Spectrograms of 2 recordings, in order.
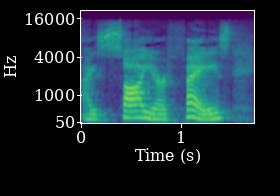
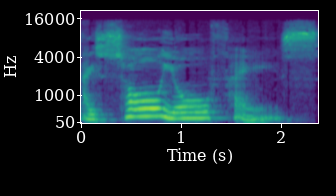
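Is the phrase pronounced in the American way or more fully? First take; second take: American; fuller. First: The phrase is said in a lighter American accent. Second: The phrase is said with fuller, rounder vowels. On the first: "A gente falaria no inglês americano" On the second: "E aqui a gente tem mais"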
